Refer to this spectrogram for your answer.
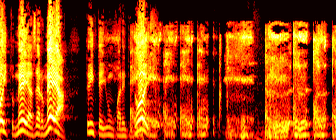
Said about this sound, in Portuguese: Ei, pra tu aí que deu essa tosse estrambólica aí verde. Misericórdia. Não cospe no chão que fura o piso.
